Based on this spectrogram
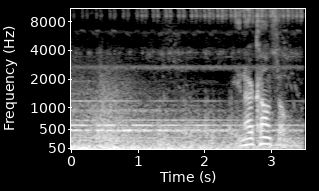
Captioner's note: crickets chirp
